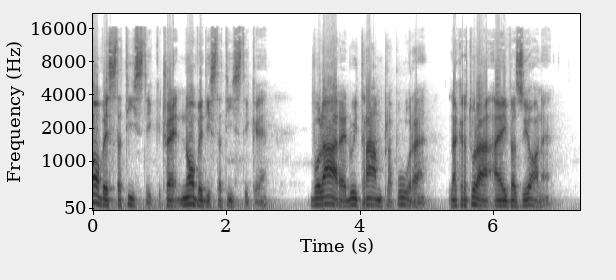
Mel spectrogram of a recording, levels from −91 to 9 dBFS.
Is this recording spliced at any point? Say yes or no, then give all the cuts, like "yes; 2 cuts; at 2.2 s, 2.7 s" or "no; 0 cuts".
no; 0 cuts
